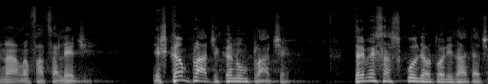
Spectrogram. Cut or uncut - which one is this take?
uncut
